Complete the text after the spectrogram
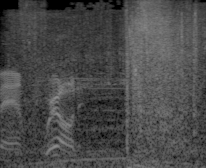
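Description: An energy weapon fires with a sharp, hissing burst.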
